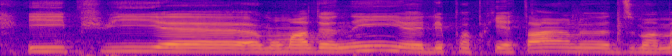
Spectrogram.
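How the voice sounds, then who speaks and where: Monotone, flat intonation marks this speech, delivered at a moderate pace. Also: woman. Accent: Quebec. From Quebec, Trois-Rivières. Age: 40s. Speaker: restaurant owner. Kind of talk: interview. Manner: casual, hesitant with fillers.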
